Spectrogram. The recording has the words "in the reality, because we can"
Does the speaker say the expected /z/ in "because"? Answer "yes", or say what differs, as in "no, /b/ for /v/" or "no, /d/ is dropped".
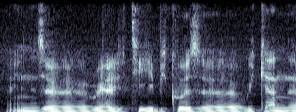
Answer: yes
